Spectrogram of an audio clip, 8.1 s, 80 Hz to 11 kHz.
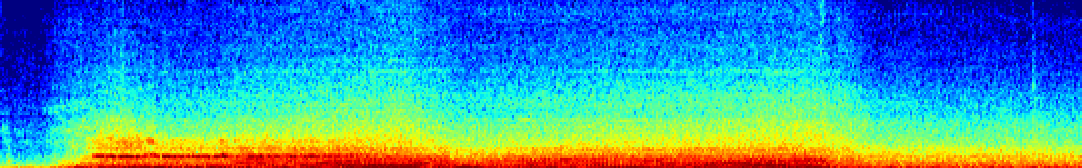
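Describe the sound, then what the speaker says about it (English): A 1974 Plymouth Duster engine revs up as gas is given, a loud, steady rising drone with clear harmonics that holds for about five seconds, then eases off. "Give it a little gas here when we turn green."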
